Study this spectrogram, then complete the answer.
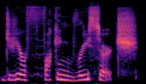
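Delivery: ordinary delivery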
